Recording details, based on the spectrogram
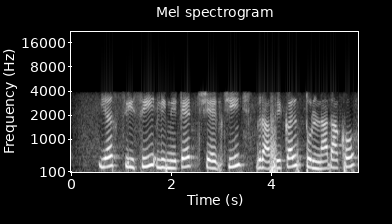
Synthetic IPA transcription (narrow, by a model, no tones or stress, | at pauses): jesːisilimiʈeɖʃeɽt͡ɕĩɡɾafikəlt̪ulnad̪akʰo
